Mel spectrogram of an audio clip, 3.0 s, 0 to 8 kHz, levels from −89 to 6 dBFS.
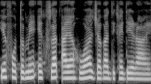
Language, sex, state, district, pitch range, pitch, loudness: Hindi, female, Arunachal Pradesh, Longding, 205-230 Hz, 215 Hz, -15 LUFS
